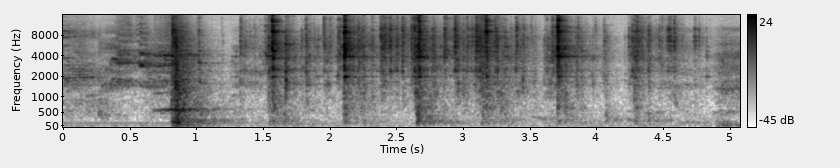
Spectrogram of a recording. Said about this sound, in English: He ran through his front garden and flew into the house, bolting the thick oak door behind him.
